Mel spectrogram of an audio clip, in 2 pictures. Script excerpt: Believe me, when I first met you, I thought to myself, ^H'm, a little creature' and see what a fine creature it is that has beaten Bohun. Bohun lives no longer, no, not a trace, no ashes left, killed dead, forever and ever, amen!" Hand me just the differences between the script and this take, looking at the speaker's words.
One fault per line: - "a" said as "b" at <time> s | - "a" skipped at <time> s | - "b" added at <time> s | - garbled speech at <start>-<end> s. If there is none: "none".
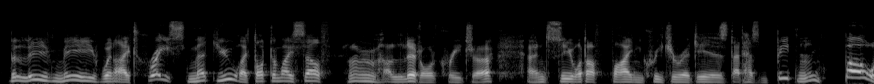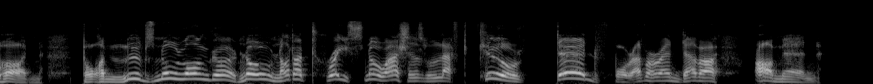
- "first" said as "trace" at 1.3 s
